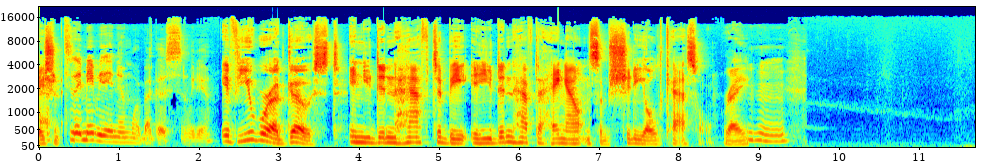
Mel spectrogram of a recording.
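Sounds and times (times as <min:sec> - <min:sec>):
speech: 0:00.0 - 0:09.6
low hum of ambient noise: 0:00.0 - 0:10.4
emergency sirens going by in a neighborhood: 0:09.4 - 0:11.6.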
